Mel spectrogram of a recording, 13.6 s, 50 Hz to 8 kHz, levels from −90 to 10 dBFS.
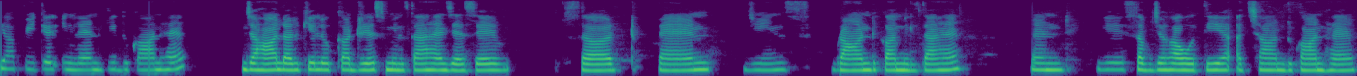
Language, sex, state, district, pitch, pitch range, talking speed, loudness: Hindi, female, Bihar, Jamui, 215 Hz, 210-225 Hz, 135 wpm, -21 LUFS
